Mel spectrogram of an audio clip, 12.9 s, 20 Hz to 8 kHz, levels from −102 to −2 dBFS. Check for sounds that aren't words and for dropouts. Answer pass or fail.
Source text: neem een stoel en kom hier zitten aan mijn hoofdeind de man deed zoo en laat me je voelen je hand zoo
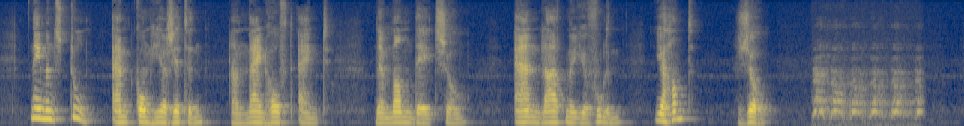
fail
